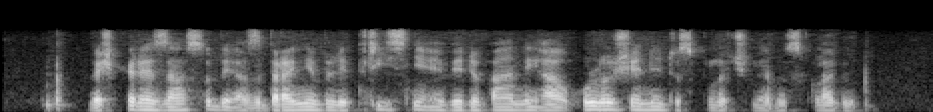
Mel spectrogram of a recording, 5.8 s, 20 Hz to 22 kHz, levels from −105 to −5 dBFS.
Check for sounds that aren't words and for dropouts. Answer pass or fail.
pass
